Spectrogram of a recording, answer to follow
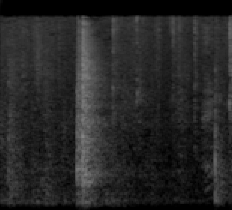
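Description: A single sudden clatter, like something knocking on a hardwood floor, about three-quarters of a second in, fading out over about half a second; otherwise only faint room sound.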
